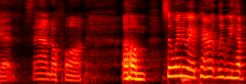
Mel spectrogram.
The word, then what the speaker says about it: Sandalphon: How do you pronounce it? Ready? Wait. Sandalphon. That's how you say it. Sandalphon.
